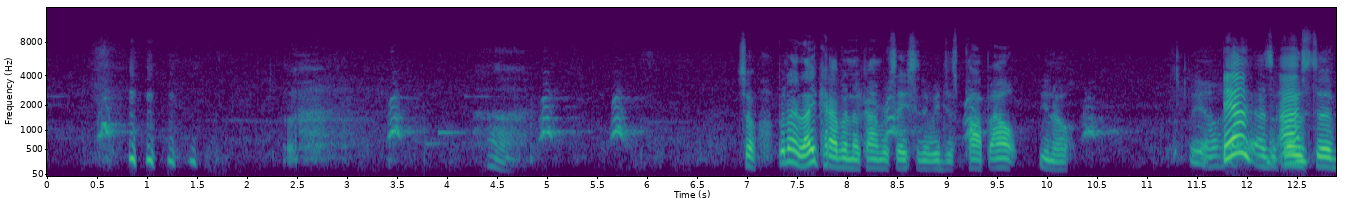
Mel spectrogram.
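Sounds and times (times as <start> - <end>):
small chihuahua yapping: 4.9 - 6.0
speech: 7.0 - 10.3, 11.4 - 12.8.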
